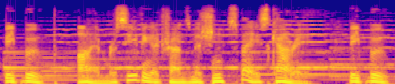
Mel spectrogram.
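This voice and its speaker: A man playing a deadpan, easily offended robot assistant in a comic audio drama, speaking in a stilted manner. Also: lowish voice, normal speed, over loud music. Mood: matter-of-fact. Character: deadpan, prissy old-model robot assistant.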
